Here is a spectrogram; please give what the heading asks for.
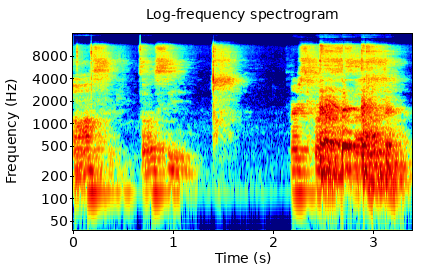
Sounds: Cough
